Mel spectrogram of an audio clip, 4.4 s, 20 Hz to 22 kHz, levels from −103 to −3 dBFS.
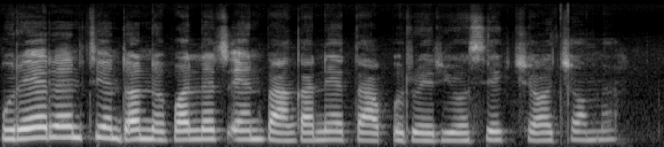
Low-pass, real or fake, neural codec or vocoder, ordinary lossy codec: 19.8 kHz; fake; vocoder, 44.1 kHz, 128 mel bands, Pupu-Vocoder; none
